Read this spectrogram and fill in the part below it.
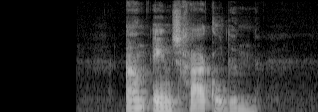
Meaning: inflection of aaneenschakelen: 1. plural dependent-clause past indicative 2. plural dependent-clause past subjunctive
- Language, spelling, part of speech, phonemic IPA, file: Dutch, aaneenschakelden, verb, /anˈensxakəldə(n)/, Nl-aaneenschakelden.ogg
